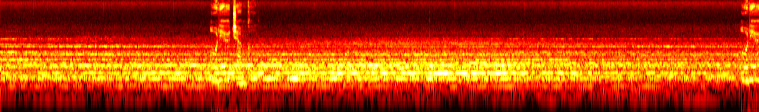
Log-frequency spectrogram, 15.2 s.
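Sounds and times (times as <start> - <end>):
peaceful ambient soundscape: 0.0 - 15.1.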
